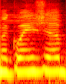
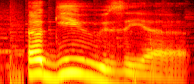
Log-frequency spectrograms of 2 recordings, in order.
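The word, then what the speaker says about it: ageusia: I I would assume Auasia, but the E is before the U, so maybe not.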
